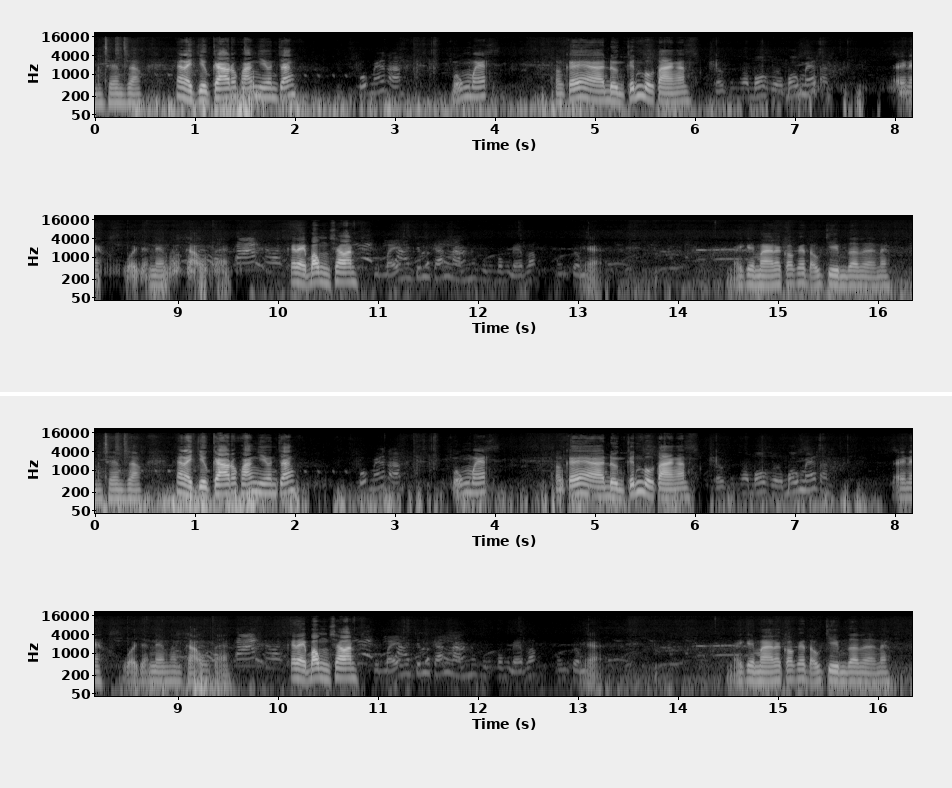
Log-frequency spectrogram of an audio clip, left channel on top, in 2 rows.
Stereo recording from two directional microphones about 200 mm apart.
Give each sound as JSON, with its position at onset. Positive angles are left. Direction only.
{"t": 0.0, "sound": "speech", "side_deg": 0}
{"t": 3.5, "sound": "speech", "side_deg": -5}
{"t": 7.1, "sound": "speech", "side_deg": -50}
{"t": 8.0, "sound": "speech", "side_deg": -15}
{"t": 10.8, "sound": "speech", "side_deg": -55}
{"t": 14.5, "sound": "speech", "side_deg": -10}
